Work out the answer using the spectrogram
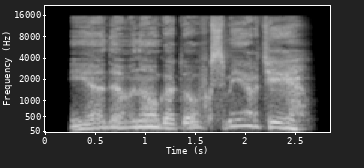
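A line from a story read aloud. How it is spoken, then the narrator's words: Whispering temple elder. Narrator (Russian): прошептал глава храма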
